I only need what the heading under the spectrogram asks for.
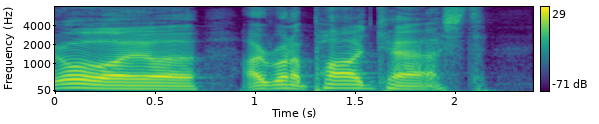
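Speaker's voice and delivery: very slow, put-on deep disguised voice. Retelling hiding from an angry woman who asks what they do, fake deep voice. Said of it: "doing this fake deep voice".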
